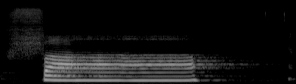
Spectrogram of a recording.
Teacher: ऊपर वाले ये जो सामने वाले 2 दांत हैं इनके जो किनारे होते हैं वो हमारा जो नीचे वाला होंठ होता है उसके अंदर वाले हिस्से को टच करते हैं। ठीक है, जब हम फ़ा को पढ़ते हैं तो हमारे ऊपर वाले सामने वाले जो 2 दांत होते हैं उनके जो किनारे होते हैं वो हमारा नीचे वाला जो होंठ होता है उसकी अंदर वाली साइड पे वो टच करेंगे, जैसे कि फ़ा। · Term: फ़ा का मखरज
